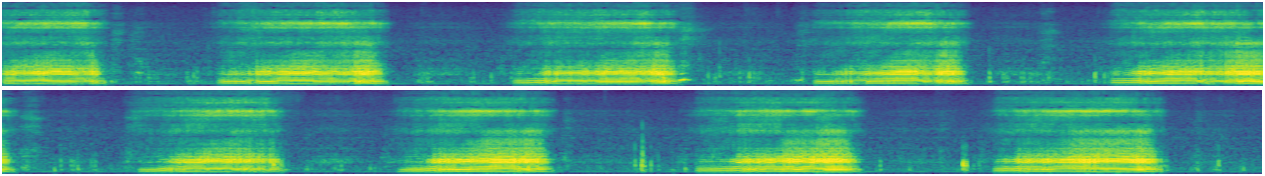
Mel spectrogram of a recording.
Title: He snores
